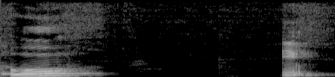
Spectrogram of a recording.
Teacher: तो ओ तो बोलेंगे तो ओठ गोलाकार होगा ना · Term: वृत्त मुखी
